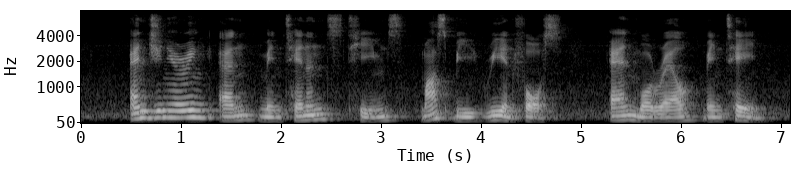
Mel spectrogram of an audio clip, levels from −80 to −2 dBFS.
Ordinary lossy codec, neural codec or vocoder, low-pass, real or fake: none; none; 7.2 kHz; real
